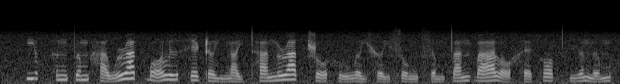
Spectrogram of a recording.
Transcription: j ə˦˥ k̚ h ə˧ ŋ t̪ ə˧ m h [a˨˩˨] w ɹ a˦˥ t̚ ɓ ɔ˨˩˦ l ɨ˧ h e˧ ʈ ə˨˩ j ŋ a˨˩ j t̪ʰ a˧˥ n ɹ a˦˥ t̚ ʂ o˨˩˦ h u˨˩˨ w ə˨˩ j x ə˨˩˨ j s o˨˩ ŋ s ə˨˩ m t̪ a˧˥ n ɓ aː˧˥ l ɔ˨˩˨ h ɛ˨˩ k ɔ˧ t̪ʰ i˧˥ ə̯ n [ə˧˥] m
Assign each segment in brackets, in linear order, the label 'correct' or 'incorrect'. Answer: correct, correct

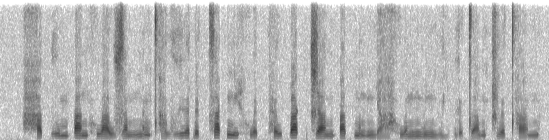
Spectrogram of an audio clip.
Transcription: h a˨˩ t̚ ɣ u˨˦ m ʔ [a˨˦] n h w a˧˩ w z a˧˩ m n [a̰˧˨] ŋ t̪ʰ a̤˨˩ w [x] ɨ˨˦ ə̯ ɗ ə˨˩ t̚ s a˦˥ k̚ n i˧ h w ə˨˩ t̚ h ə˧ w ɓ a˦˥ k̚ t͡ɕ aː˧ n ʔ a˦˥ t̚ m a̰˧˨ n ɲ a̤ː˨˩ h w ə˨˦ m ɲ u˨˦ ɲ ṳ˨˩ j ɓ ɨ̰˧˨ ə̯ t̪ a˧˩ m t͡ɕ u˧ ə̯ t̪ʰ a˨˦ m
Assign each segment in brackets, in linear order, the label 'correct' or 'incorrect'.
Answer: incorrect: a˧, correct, incorrect: ɣ

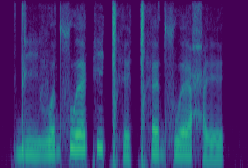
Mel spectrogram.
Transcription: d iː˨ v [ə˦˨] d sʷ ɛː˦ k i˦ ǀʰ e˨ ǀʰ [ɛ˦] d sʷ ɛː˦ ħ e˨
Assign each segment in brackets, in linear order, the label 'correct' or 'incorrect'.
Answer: incorrect: ə˨˦, correct

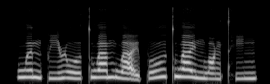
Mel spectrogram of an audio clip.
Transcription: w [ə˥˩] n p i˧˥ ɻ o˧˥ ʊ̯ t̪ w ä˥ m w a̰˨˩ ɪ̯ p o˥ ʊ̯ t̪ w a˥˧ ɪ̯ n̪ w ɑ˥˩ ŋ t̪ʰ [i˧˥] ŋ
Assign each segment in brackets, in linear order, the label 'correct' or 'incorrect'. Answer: correct, incorrect: i˥

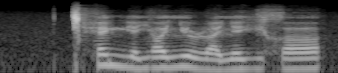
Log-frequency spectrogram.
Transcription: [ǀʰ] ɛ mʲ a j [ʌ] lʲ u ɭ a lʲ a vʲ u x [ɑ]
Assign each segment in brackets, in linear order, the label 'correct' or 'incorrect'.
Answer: correct, correct, incorrect: ʌ

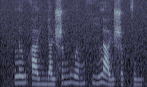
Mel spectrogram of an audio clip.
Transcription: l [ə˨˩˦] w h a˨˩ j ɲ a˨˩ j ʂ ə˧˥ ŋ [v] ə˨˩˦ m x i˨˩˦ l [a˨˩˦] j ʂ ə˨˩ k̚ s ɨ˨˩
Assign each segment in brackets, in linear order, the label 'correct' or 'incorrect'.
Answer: incorrect: ə˧, correct, incorrect: a˨˩˨

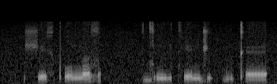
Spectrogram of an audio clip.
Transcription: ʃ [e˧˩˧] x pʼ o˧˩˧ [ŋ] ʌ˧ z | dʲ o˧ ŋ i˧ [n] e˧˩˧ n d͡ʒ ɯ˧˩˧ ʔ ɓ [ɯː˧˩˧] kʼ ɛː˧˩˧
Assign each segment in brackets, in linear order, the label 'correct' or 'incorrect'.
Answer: correct, correct, incorrect: tʰ, incorrect: ɯ˧˩˧

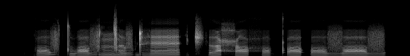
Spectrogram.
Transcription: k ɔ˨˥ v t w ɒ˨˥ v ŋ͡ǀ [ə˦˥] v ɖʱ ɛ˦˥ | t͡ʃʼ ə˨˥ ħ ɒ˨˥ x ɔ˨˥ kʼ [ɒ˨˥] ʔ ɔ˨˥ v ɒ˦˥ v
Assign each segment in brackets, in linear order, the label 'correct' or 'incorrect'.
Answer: correct, correct

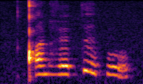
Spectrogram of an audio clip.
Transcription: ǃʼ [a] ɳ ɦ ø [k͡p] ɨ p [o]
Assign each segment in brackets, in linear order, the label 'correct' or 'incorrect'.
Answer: correct, incorrect: k, incorrect: u

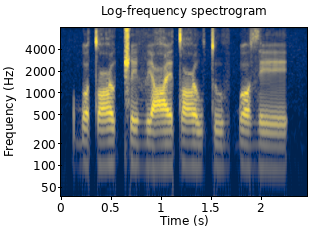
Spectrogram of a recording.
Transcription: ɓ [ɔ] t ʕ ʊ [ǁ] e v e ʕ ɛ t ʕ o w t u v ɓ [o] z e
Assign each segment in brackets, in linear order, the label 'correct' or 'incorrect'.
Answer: correct, correct, incorrect: ɔ

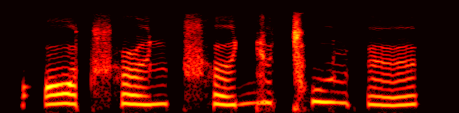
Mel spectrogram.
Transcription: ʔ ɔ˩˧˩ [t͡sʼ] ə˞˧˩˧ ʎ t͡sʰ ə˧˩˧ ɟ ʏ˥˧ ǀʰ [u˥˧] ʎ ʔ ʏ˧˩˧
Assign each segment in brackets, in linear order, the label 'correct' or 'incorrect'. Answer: incorrect: t͡sʰ, correct

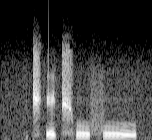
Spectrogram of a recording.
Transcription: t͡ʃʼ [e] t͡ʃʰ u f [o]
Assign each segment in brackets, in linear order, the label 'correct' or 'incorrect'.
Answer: correct, incorrect: u

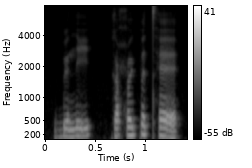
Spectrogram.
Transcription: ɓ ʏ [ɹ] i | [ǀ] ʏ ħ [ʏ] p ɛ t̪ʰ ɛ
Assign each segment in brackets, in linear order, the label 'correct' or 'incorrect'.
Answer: incorrect: n̪, incorrect: k, incorrect: y

